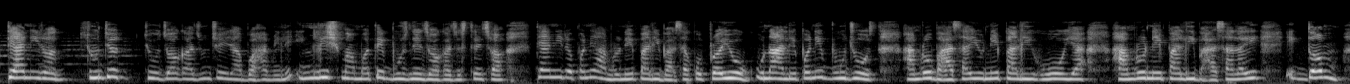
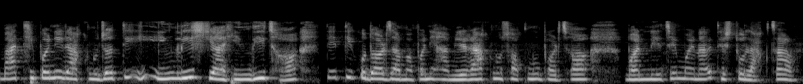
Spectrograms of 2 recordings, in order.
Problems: background sounds at intervals, background conversations at intervals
